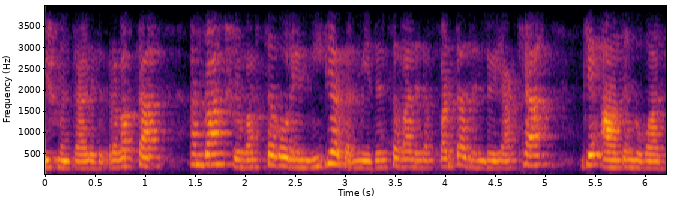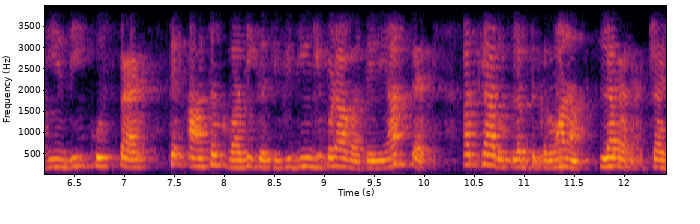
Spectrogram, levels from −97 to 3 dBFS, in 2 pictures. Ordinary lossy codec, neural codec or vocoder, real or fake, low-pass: Opus, 32 kbps; vocoder, 44.1 kHz, 80 mel bands, Vocos; fake; 3.6 kHz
